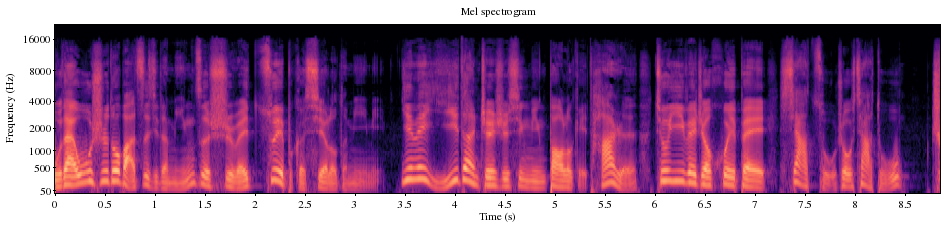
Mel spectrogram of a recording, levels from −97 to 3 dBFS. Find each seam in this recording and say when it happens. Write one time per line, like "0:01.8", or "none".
0:03.3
